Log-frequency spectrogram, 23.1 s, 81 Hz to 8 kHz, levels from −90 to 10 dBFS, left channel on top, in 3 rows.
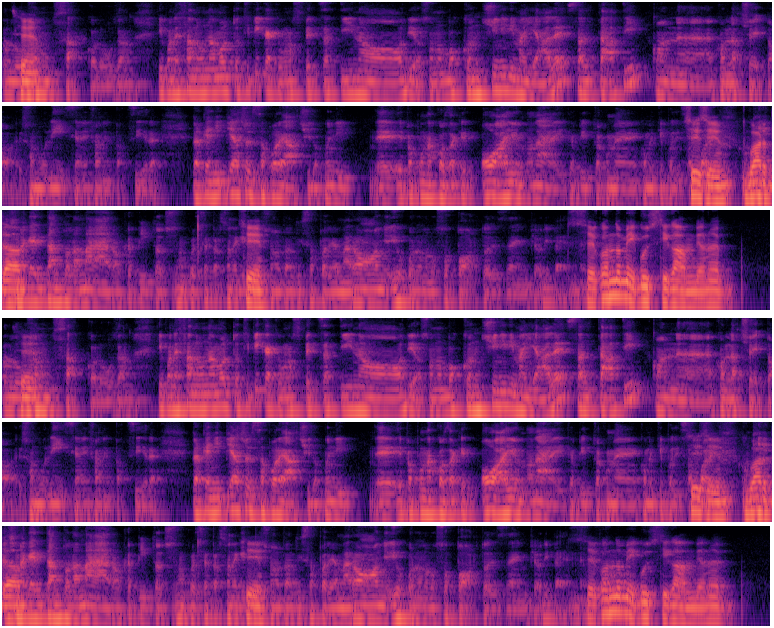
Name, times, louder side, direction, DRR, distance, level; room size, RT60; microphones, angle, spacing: voice 1, 0.0-21.7, right 2 dB, 30° right, 1.0 m, -32 dB
voice 2, 14.5-15.7 17.8-18.1 21.1-22.8, left 3 dB, 40° left, 0.4 m, -24 dB
8.4 x 5.3 x 2.9 m
head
